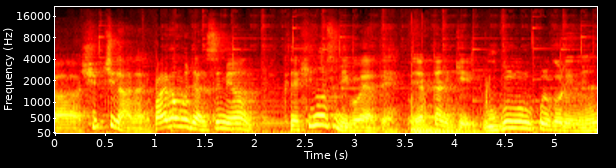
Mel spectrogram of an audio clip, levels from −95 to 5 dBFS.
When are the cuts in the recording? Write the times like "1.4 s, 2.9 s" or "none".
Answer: 3.5 s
